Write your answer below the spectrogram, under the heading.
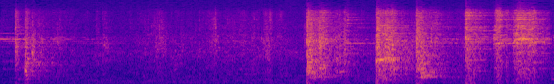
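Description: Fencing weapons clashing, metal on metal: a low hiss for about three seconds, then a quick run of sharp clashes.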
